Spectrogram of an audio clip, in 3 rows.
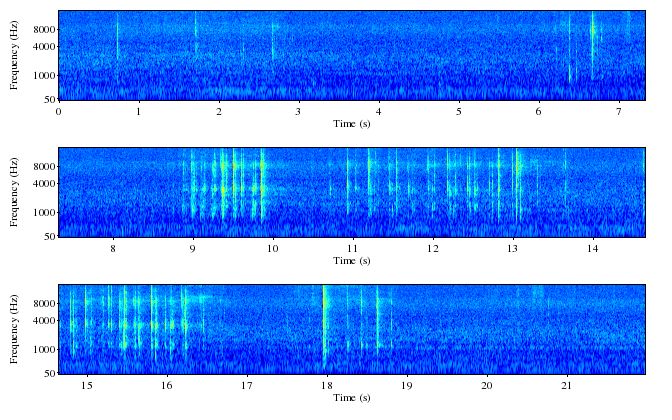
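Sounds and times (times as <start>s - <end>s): mechanical keyboard typing: 8.8s - 10.0s, 10.7s - 13.8s, 14.6s - 16.8s, 17.9s - 18.8s.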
